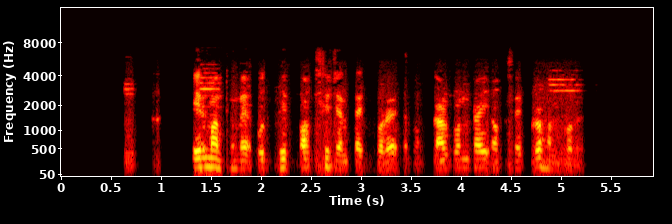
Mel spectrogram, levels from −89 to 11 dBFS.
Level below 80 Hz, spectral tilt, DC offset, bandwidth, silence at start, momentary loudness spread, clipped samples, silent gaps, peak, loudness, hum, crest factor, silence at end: -66 dBFS; -6.5 dB/octave; under 0.1%; 7 kHz; 0.65 s; 16 LU; under 0.1%; 0.84-0.90 s, 1.05-1.31 s; -2 dBFS; -22 LUFS; none; 22 dB; 0.75 s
